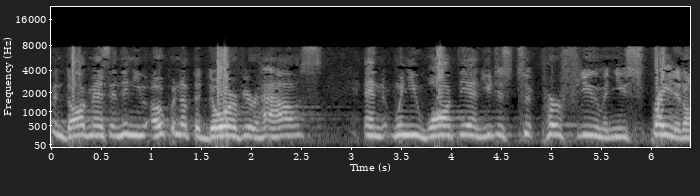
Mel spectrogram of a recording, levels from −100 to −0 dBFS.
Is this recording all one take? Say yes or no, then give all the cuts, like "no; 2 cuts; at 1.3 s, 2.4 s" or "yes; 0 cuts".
yes; 0 cuts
